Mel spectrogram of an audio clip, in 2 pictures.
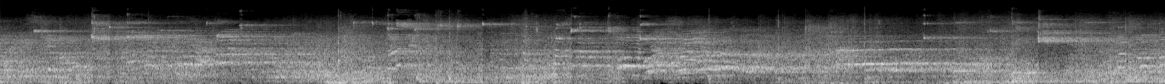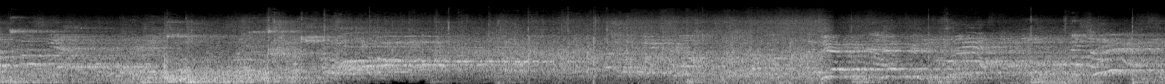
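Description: Young women call out to each other across the hall.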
